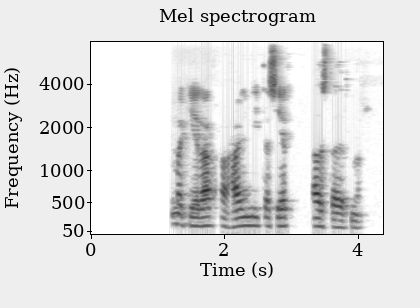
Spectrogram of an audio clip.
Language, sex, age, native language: Icelandic, female, 14, Icelandic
